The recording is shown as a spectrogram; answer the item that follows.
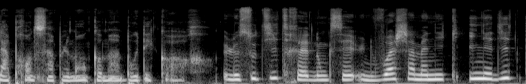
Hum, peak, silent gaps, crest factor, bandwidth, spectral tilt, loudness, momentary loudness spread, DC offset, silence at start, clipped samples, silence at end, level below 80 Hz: none; 0 dBFS; none; 14 dB; 15.5 kHz; -5.5 dB/octave; -14 LUFS; 11 LU; under 0.1%; 0 s; under 0.1%; 0.1 s; -36 dBFS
